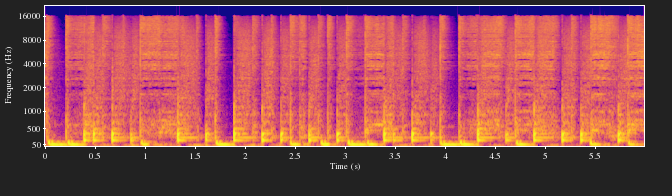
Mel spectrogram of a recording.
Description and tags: dnb drumloop c 4bars 160bpm
DnB acoustic drumloop, 4 bars at 160bpm.
Originally played/recorded in 140bpm with one mic only (Rode NT1A)
Processed to give it a trashy and agressive vibe.
drumgroove, drum-loop, n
